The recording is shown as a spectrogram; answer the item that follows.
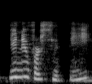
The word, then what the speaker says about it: university: Di sini kita memakai karena university itu kita membacanya university. Jadi depannya kayak huruf Y gitu kan, university.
